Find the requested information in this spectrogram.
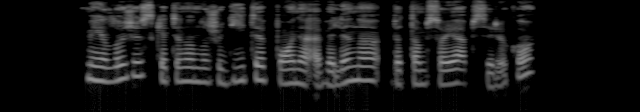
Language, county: Lithuanian, Vilnius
